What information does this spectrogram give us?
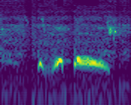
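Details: Fast-cooing spotted dove used to lure birds into a trap: one phrase of two quick short coos followed by a long, sustained, downward-sliding note over a low background hum.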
